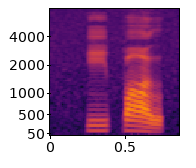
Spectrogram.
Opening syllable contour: high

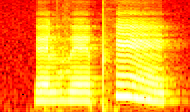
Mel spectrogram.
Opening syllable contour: low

